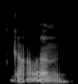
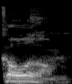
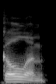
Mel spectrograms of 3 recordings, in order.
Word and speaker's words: Golem: I need to reach out to TJ because he was talking about what kind of uh Gollum I'm saying it wrong, aren't I? Golem. Golem.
